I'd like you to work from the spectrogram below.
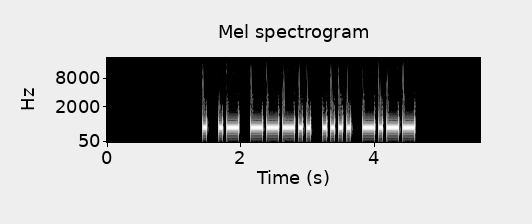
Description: Morse code, heard as a keyed tone, about 20 wpm, 700 Hz. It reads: EA8HY
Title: DXCC-100 Call Signs - 5 Characters - 20wpm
